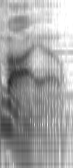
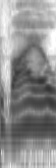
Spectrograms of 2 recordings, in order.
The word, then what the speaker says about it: Vaio: Teyu Goto, also wanted the pronunciation of the acronym to sound like bio to symbolize life. It is also very similar to violet, which accounts for why a number of the early Vaio laptops came in purple colors.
